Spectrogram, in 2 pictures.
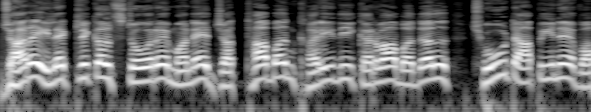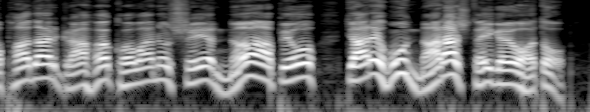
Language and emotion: Gujarati, angry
